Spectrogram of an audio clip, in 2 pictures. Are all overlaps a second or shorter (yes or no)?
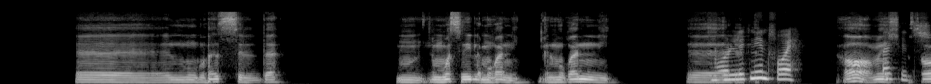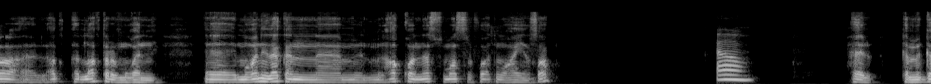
yes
